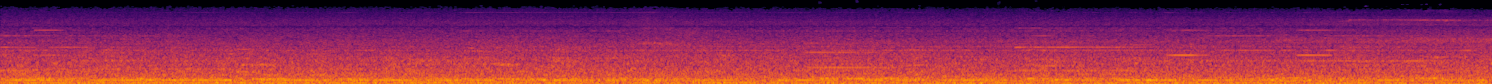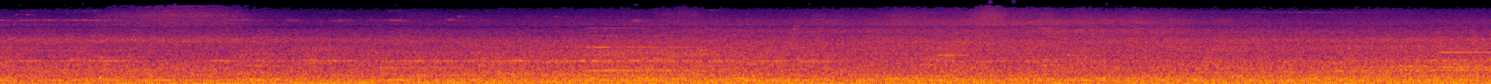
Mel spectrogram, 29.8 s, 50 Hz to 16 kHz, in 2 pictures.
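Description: Shinkansen train pulling out of a station platform: a steady low rumble and hum as the 923-series Doctor Yellow inspection train moves off and away.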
